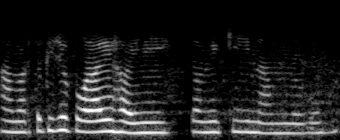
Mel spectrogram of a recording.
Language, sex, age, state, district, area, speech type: Bengali, female, 30-45, West Bengal, Kolkata, urban, conversation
